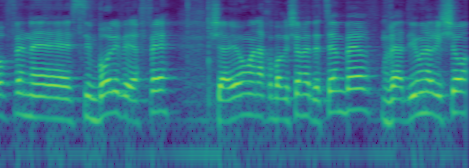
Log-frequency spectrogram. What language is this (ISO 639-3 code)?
heb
